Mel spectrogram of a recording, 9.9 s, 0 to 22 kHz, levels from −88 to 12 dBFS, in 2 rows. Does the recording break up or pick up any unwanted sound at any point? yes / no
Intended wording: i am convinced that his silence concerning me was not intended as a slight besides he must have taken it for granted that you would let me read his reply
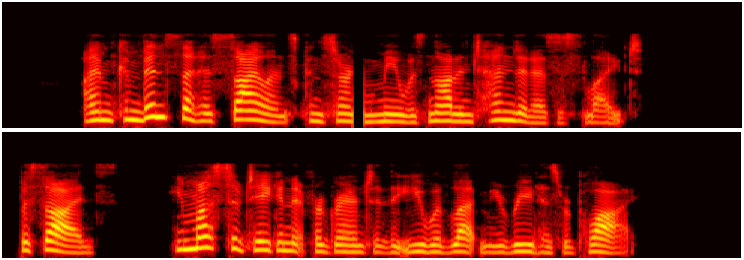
yes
